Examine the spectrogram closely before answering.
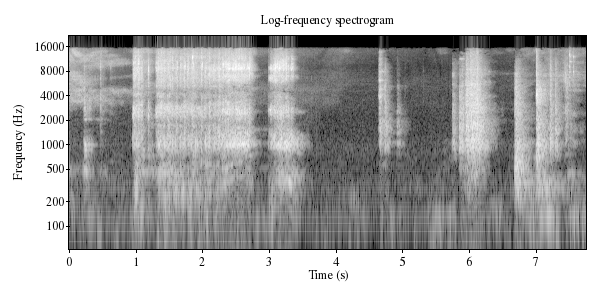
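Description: Pneumatic impact wrench running in bursts, undoing a motorcycle's exhaust silencer bolts: one long burst about a second in, then four short ones.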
